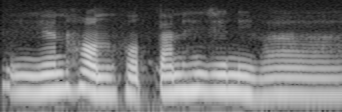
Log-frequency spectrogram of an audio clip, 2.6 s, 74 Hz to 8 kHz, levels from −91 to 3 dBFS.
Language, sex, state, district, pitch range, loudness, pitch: Chakma, female, Tripura, Unakoti, 155-180 Hz, -18 LUFS, 170 Hz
